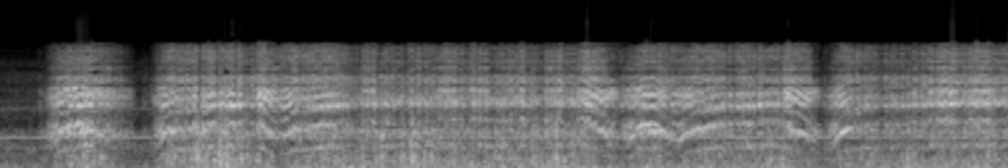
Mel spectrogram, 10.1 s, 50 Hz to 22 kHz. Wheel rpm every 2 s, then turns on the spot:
50, 130, 160, 100, 120.
none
